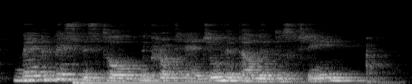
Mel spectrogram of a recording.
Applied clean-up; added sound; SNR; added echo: none; Bowed string instrument; 12 dB; reverberation time 2.0 s.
